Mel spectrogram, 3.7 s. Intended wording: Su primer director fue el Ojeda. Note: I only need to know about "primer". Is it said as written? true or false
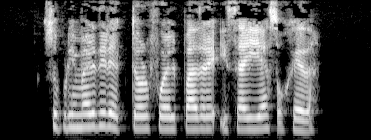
true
